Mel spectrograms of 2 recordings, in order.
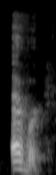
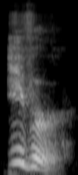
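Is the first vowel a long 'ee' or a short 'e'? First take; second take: short e; long ee. First: The first vowel is a short 'e' sound. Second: The first vowel is a long 'ee' sound. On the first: The speaker calls it right. "It's ever" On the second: The speaker calls it wrong. "No word with just E V E R is pronounced ever. Ever would require another E"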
